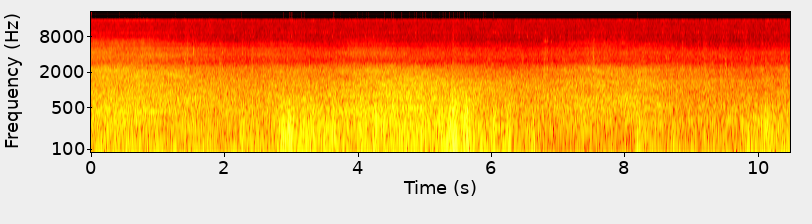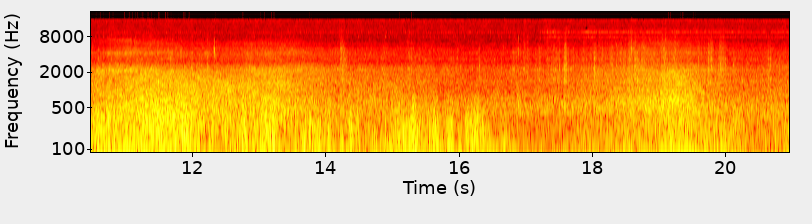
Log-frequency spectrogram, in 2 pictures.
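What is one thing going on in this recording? Cars and a van drive past close by.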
